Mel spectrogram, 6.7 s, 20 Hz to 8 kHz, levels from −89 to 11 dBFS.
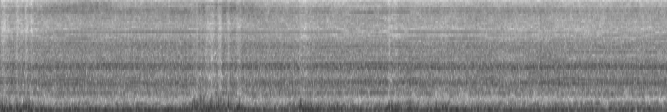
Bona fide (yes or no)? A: yes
